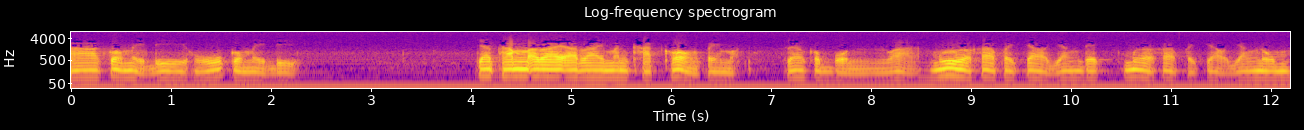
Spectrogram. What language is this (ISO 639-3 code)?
tha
